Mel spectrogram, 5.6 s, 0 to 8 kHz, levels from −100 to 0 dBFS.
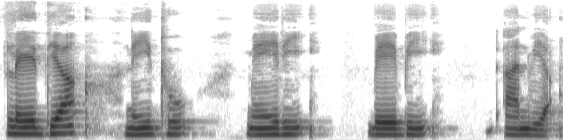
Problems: none marked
